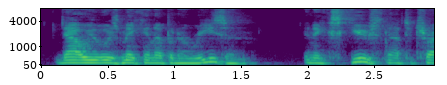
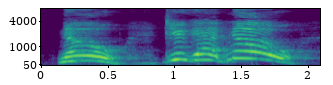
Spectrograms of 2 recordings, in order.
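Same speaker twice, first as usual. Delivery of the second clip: high, loud, drawn-out desperate cry; anguished cry; 11 semitones higher, 6 dB louder, much slower than usual. Acted. Sailor in the water cries out in terror, high and loud. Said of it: "a single voice cried out".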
